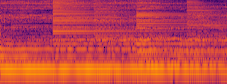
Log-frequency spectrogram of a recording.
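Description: A man singing one long held note, with light vibrato, over a few ukulele strums.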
